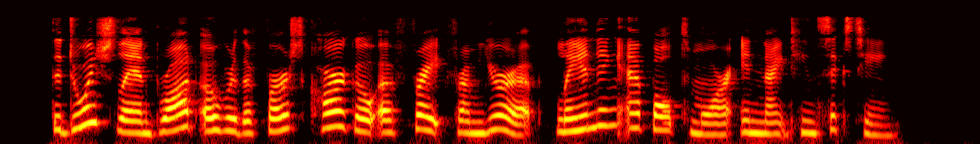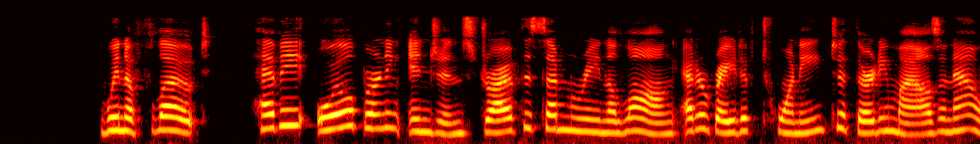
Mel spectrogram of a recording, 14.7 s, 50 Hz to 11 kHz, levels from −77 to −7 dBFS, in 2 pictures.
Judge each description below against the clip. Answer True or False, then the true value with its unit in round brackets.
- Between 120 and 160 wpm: True (150 wpm)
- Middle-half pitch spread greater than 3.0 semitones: True (4.5 semitones)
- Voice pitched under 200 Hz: False (265 Hz)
